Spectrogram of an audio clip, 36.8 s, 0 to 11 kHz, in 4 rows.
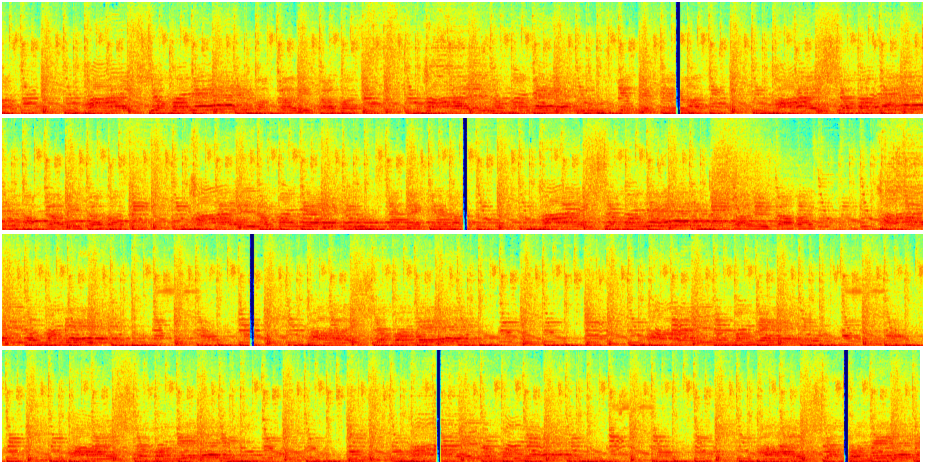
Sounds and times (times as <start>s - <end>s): Music: 0.0s - 36.8s.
